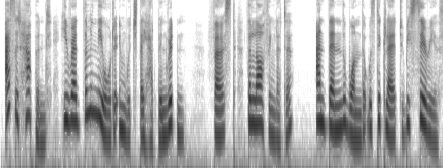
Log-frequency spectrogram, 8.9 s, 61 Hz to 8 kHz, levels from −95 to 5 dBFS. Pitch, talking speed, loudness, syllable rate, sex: 195 Hz, 195 wpm, -24 LUFS, 5.2 syllables/s, female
